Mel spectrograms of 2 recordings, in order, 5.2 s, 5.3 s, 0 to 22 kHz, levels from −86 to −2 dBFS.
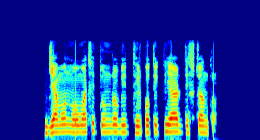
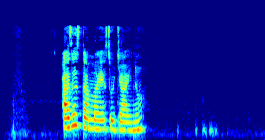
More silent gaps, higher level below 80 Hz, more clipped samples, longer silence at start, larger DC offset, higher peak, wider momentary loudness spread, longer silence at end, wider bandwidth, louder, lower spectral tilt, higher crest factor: first, 1.95-2.00 s, 2.59-2.66 s vs none; first, -56 dBFS vs -72 dBFS; neither; second, 0.9 s vs 1.25 s; neither; first, 0 dBFS vs -4 dBFS; second, 9 LU vs 13 LU; second, 0.9 s vs 2.45 s; second, 7.6 kHz vs 11.5 kHz; first, -19 LUFS vs -24 LUFS; first, -5.5 dB/octave vs -4 dB/octave; about the same, 20 dB vs 24 dB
